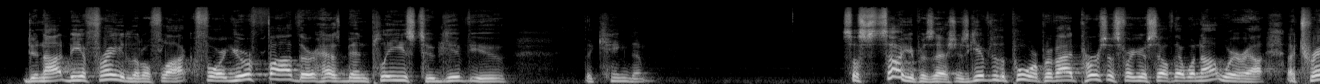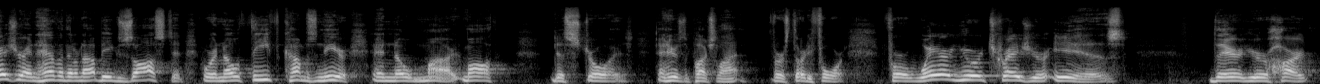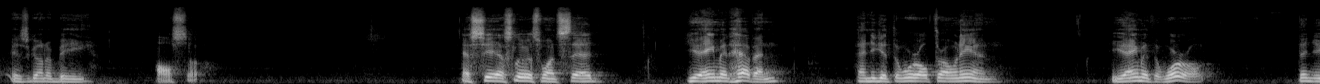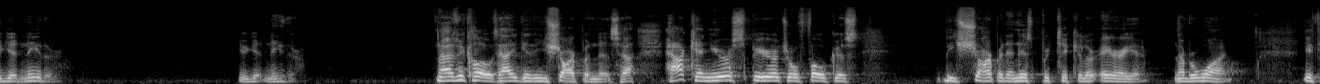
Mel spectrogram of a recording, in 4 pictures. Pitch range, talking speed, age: 130-175 Hz, 140 wpm, 60-79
